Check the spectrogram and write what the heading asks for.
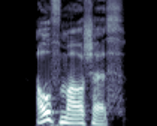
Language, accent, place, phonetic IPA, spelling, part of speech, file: German, Germany, Berlin, [ˈaʊ̯fˌmaʁʃəs], Aufmarsches, noun, De-Aufmarsches.ogg
- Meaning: genitive singular of Aufmarsch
